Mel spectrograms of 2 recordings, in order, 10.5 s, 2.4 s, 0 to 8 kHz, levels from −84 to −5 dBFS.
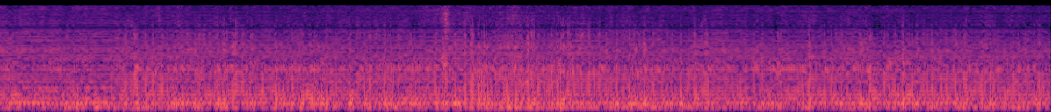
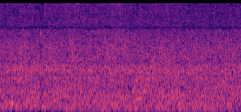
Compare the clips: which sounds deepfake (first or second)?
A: first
